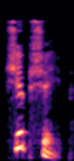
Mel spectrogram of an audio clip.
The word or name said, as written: shipshape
